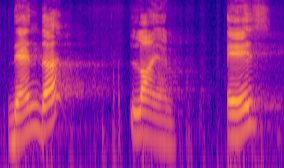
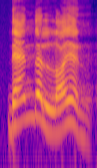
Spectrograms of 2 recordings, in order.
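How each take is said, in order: First: Word by word with long pauses; halting write-along delivery; dictating. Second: Said in the usual way. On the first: Real, not acted. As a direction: dictate THEN THE, LION, IS in separate pieces. Teacher dictates words while writing.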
